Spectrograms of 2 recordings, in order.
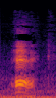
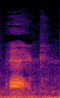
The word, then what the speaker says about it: Aeck: Okay, so the A is silent. – Go talk to my great-great-great-great... – So... – Great-grandfather. – Colton's last name is A-E-C-K. If you guys are wondering how to say it, and you're at home, and you're saying his name, leave out the A.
